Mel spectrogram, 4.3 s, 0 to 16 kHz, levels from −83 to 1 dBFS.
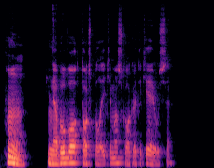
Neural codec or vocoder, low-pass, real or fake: none; 14.4 kHz; real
